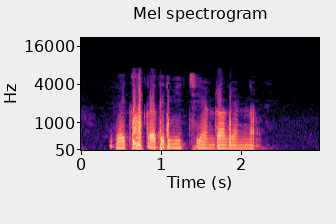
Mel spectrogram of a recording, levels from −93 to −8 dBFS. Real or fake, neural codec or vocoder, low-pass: real; none; 7.2 kHz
